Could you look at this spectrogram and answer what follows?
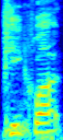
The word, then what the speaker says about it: Pequot: So anyway, you were there with the Pequot. – So we went. To, we is it Pequot. How do you spell that? – P E Q O T.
